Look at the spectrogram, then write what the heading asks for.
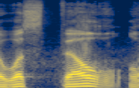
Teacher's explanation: غین کو موٹا ادا کریں گے، ہلانا نہیں ہے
